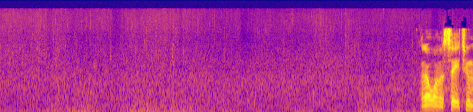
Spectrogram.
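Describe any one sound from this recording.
Waves churn and wash against rocks.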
